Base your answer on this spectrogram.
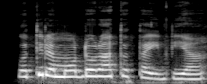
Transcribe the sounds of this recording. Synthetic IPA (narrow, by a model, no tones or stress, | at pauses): ɣɔtiɾɛmɔdɔɾatataiðia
